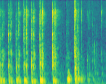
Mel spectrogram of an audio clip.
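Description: Computer keyboard typing: a quick run of faint keystrokes, about eight a second, as a text label is backspaced and retyped. The keystrokes stop shortly before the end.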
